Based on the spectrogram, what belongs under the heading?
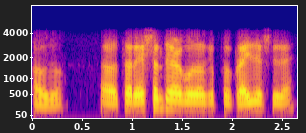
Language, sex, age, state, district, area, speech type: Kannada, male, 18-30, Karnataka, Uttara Kannada, rural, conversation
